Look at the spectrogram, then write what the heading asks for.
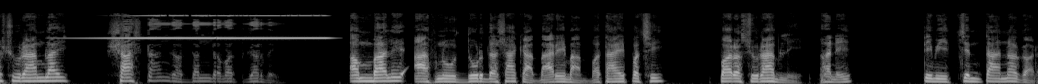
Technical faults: low-delay AAC compression; loudspeaker feedback squeal; AAC frame loss with muting

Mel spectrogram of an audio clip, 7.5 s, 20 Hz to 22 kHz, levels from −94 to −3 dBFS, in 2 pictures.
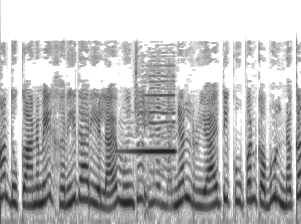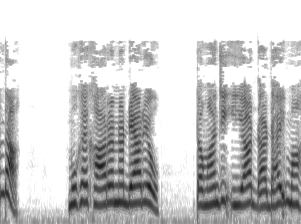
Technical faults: transcoding between lossy codecs; loudspeaker feedback squeal

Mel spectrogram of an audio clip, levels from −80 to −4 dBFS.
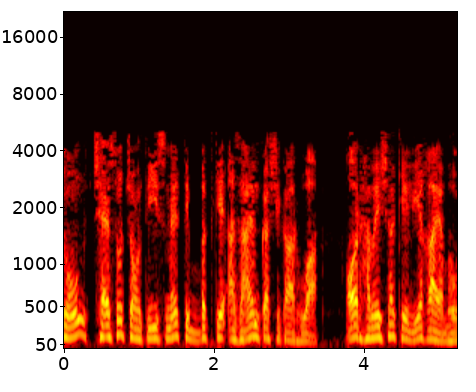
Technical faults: AAC compression

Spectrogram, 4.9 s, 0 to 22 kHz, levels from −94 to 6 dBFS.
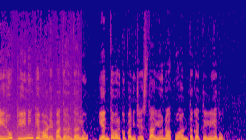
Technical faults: overdone noise removal

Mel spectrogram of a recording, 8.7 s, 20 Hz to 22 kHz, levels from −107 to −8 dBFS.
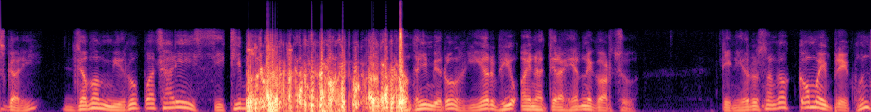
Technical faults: codec payload misread

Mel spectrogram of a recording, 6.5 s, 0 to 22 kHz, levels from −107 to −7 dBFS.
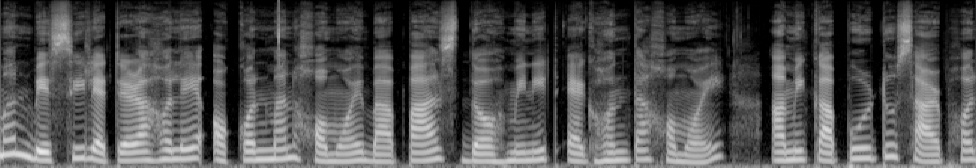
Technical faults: electrical switching spike

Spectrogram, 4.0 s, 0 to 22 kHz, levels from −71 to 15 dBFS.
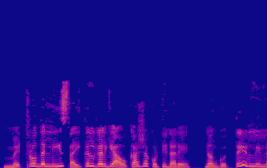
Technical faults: MP3 compression

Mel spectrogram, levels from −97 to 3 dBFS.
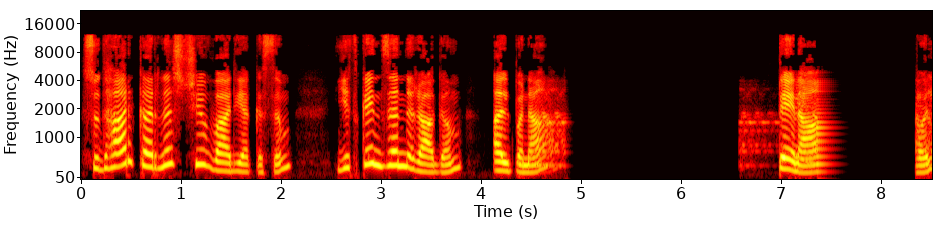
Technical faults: feedback echo between two devices; call audio freeze; long network dropout

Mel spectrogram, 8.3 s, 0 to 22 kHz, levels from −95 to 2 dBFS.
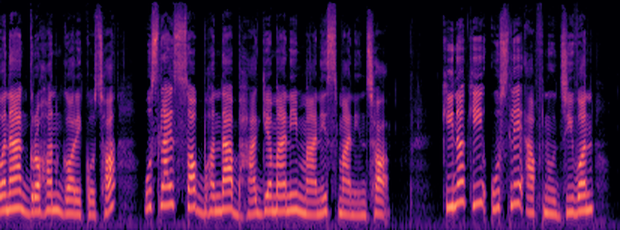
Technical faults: none

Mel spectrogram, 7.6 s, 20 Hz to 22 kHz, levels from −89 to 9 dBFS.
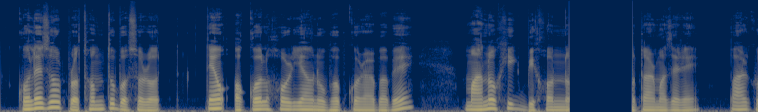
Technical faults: playback stall

